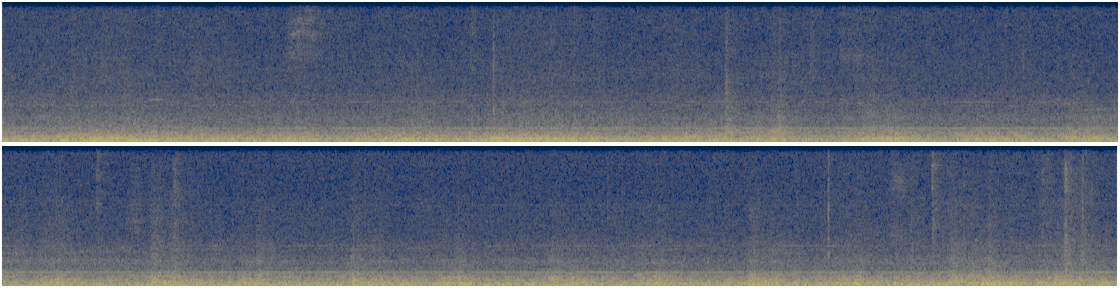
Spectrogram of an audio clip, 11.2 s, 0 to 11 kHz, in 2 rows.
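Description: Running noise inside a Taiwan Railway EMU700 electric commuter train car at speed: a steady rumble of wheels on rail, with a thin constant whine and a few faint clicks.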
